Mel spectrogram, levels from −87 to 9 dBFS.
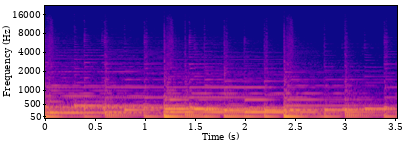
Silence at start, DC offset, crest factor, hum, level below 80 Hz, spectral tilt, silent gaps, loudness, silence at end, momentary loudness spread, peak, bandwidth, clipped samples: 0 s; under 0.1%; 16 dB; none; -26 dBFS; -10 dB/octave; none; -22 LUFS; 0 s; 7 LU; -6 dBFS; 6.6 kHz; under 0.1%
